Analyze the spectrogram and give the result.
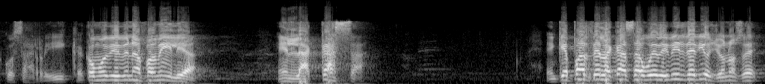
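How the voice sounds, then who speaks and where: A middle-aged man preaching a sermon, animated and often asking the congregation questions. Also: sits high, normal speed, pauses often. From Dominican Republic.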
